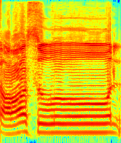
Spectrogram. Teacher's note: যখন ওয়াকফ করব রসুলু আর হবে না এই যে পেশ রয়েছে হরকত উচ্চারণ হবে না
